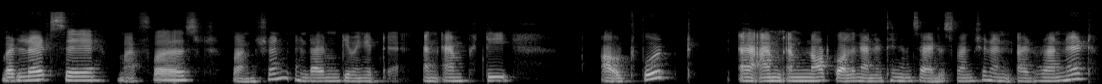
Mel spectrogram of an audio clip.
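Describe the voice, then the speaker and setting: Young woman walking thru python code, slow and a bit low, lots of ums and restarts. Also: a bit bright. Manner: unhurried, thinking aloud with fillers and restarts. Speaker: programming instructor. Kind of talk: screen-recorded coding tutorial.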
